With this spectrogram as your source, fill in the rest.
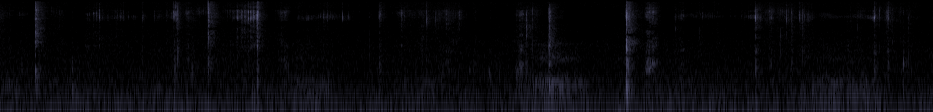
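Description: A metal blade scrapes thin strips off a pale green solid bar of soap held in black gloves, while a second bar lies untouched nearby. Quiet, crisp, high-pitched scraping and cutting ticks come in short, scattered bursts with almost no ring. Soft, hushed shaving sounds fill the gaps between them.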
